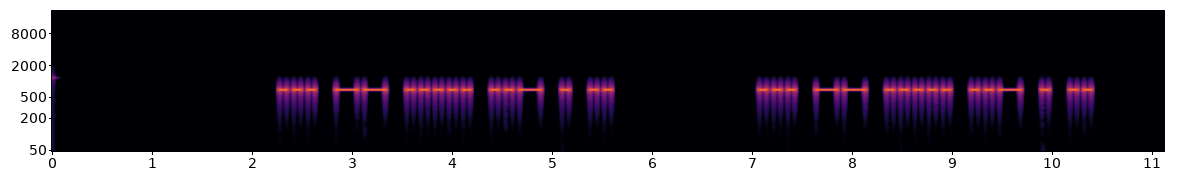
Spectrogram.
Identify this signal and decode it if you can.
Morse code, heard as a keyed tone, about 17 wpm, 700 Hz. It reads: SM5UEI SM5UEI
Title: DXCC-100 Call Signs - 6 Characters - Repeated 2x - 17wpm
